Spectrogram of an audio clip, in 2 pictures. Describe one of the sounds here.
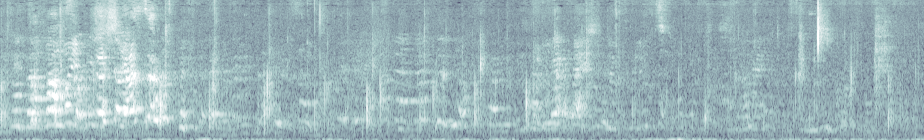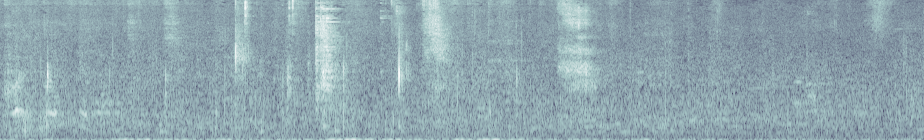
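Footsteps tap on cobblestones.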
